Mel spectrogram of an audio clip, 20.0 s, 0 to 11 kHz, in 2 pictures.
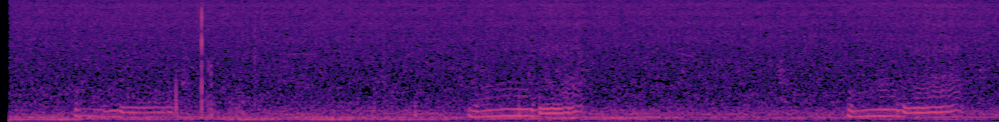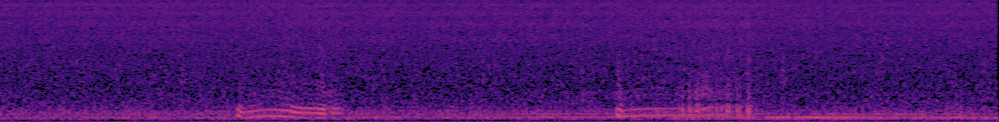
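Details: Calico cat sleeping beside another cat, snoring: soft, regular snores with whistly, rising and falling tones on each breath, about 14 breaths a minute, over a steady background hum; snoring.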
